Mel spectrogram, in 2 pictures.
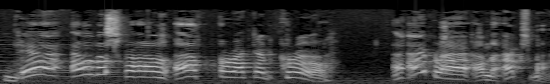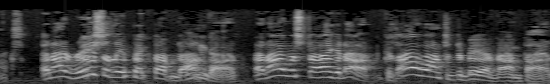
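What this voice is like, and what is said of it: Bane character voice. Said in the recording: “I shall do Bane for you”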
